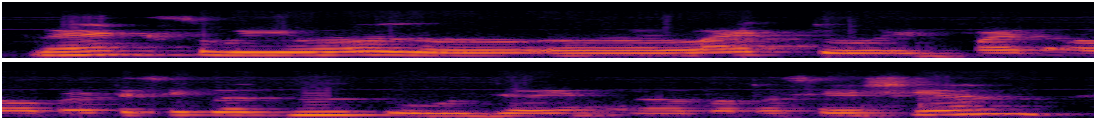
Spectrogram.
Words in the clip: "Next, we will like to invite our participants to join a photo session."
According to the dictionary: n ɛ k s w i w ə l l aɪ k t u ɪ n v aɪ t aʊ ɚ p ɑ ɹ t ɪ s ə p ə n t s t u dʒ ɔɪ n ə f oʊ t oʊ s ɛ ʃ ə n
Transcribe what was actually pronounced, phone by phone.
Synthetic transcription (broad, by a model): n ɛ k s w i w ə l l aɪ k t u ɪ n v aɪ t aʊ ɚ p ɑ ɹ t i s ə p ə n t t u dʒ ɔɪ n ə p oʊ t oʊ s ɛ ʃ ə n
